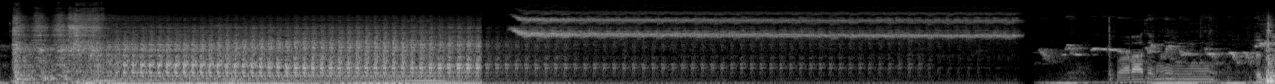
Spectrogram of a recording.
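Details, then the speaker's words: Toyota Avanza engine, previously overheated, heavy oil sludge: rough running with deep, fairly regular knock near four per second from inside the engine, pointing to worn rod bearings from poor oil circulation. "P itu bunyi tapi kalau suara tookotok itu olinya kan gambar olinya Tuh Nyala suaranya tokotokotok tapi ketika olinya mati itu suaranya agak halusan dikit jadi sudah pasti dari dalaman mesin itu"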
